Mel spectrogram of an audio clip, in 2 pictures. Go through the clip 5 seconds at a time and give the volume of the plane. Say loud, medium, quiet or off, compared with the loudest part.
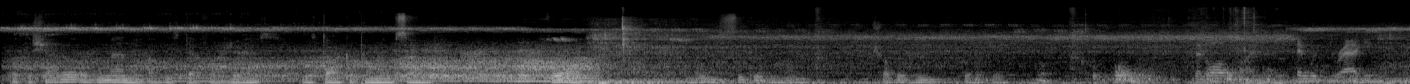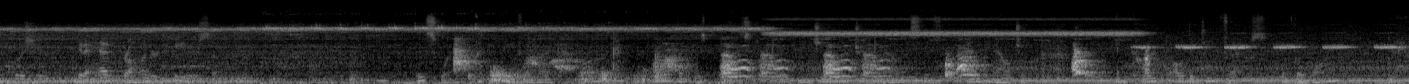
loud, loud, medium, medium, medium, medium.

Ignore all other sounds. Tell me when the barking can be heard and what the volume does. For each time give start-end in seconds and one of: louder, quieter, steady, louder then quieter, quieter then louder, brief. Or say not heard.
18.6-25.6 louder.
